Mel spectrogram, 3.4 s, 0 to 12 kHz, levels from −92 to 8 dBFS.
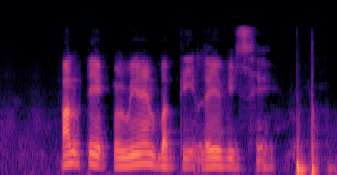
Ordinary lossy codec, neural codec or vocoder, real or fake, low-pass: MP3, 96 kbps; codec, 16 kHz, 1 kbps, FunCodec, trained on LibriTTS, 50 frames a second; fake; 7.2 kHz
